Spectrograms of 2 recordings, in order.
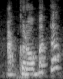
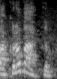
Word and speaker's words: acróbata: Tem palavras que elas têm dupla prosódia. Como assim? Você pode escolher colocar a entonação, a sua tonicidade em uma sílaba ou em outra. É o caso de acróbata ou acrobata.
